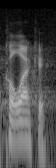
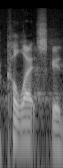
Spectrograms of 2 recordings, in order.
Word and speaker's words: Kalecki: from Poland called Mikhail Kalecki, or Kalecki, depending on how you want to pronounce it.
